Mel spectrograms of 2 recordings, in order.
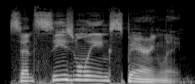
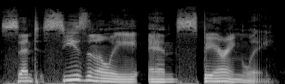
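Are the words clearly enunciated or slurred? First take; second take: slurred; clear. First: The words are run together and unclear. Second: Each word is articulated carefully and clearly. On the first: The speaker calls it wrong. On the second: The speaker calls it right.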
